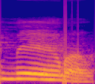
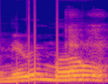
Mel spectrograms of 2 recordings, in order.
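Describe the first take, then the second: First: The phrase is squeezed into two short syllables. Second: The phrase is said fully with every syllable. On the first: "Eles estão falando merma" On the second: "É meu irmão"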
